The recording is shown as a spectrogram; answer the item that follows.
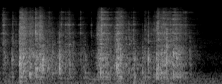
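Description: Metal cutlery clinking and rattling in a plastic drawer tray as a knife and fork are picked out, in a string of sharp clinks.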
